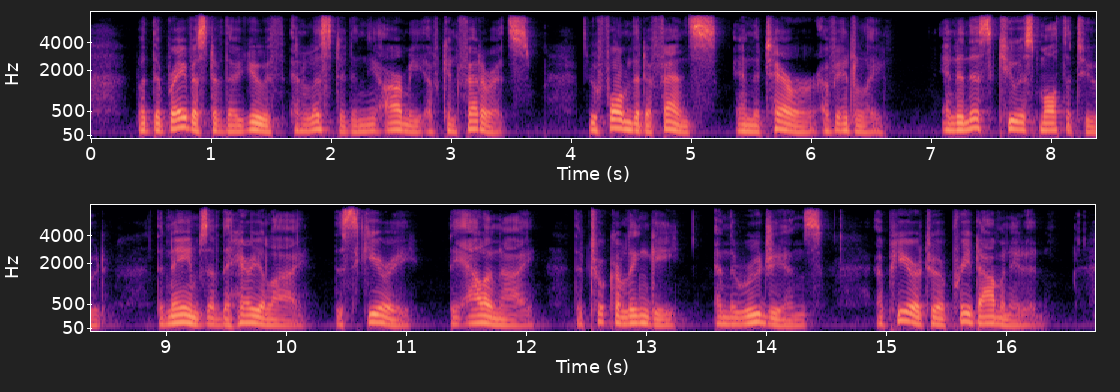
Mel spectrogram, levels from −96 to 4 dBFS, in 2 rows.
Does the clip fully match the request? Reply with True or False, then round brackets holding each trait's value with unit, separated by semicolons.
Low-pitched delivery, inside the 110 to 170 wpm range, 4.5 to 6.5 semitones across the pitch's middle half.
True (110 Hz; 160 wpm; 5.0 semitones)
